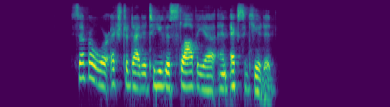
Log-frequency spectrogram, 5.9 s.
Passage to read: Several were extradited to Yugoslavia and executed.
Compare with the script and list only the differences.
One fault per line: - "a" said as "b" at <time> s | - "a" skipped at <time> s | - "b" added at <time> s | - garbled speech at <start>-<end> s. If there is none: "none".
none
